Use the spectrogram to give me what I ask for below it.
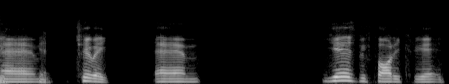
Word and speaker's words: Twohy: Tui. Yeah. Twohy.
